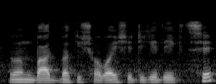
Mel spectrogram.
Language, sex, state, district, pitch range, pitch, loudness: Bengali, male, West Bengal, Kolkata, 105-110 Hz, 105 Hz, -28 LUFS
